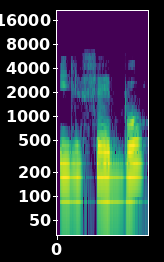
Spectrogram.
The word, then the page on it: il fait beau: French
